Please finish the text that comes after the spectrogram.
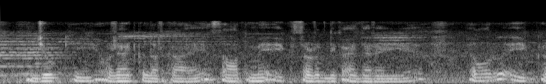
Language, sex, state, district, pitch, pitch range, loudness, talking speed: Hindi, male, Bihar, Samastipur, 145 Hz, 135-160 Hz, -17 LUFS, 185 wpm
